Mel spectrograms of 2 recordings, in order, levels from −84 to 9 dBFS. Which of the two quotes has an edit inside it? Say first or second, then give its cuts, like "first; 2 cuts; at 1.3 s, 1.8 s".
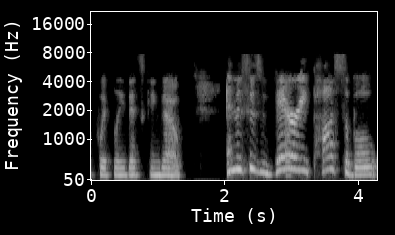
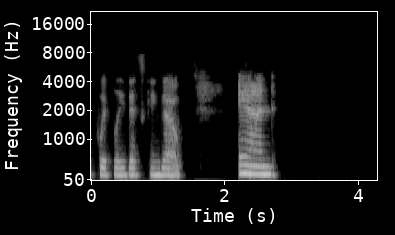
first; 1 cut; at 1.9 s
